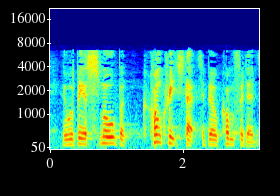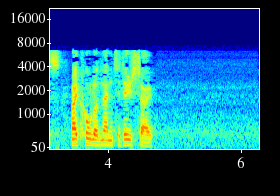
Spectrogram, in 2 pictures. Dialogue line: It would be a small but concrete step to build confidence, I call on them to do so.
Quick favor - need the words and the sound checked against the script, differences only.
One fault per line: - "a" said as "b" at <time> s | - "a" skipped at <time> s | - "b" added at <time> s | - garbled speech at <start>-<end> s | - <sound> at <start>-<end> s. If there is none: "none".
none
